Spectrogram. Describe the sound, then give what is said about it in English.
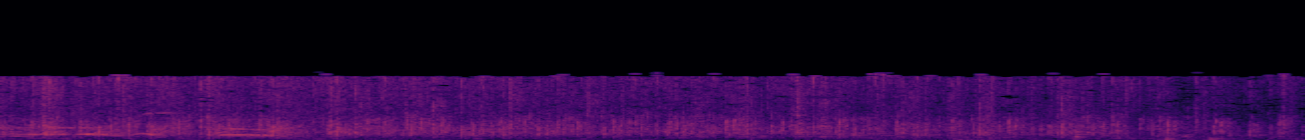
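Sustained applause from a sizable audience at a concert venue for the band members after their performance, a dense steady wash of many hands clapping at once, with a brief faint cheer or whistle near the start. “How about another round of applause for all the band members?”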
